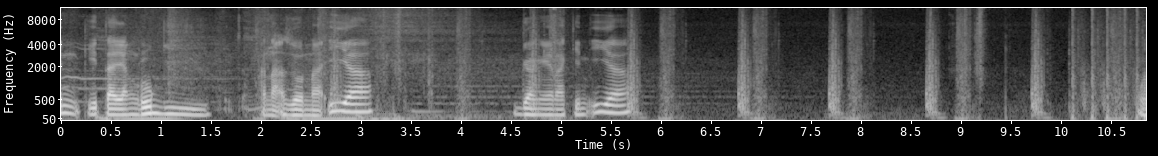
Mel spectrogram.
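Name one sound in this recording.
Footsteps thud over grass at a run.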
